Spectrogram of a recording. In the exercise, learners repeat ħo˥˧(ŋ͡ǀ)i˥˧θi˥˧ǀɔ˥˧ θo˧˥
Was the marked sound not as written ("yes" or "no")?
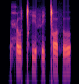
yes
